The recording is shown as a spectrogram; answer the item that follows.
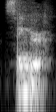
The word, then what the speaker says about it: Singer: Singer.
